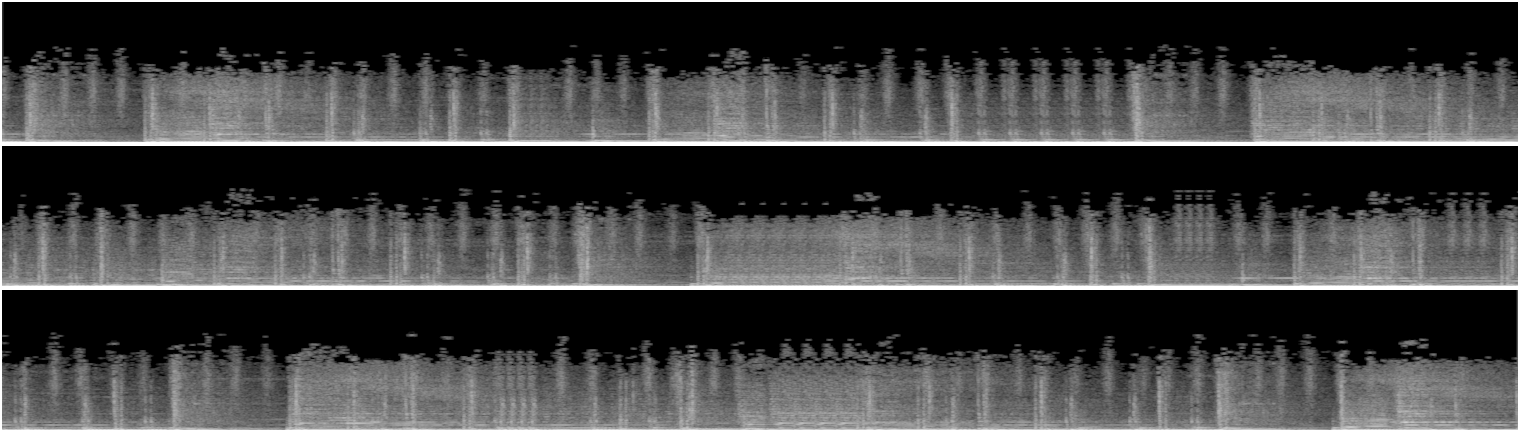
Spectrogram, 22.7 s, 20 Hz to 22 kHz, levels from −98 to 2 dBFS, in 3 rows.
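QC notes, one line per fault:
Throughout: MP3 compression, likely. Treble is cut off and weak detail flickers in and out from frame to frame, giving a watery, swirly texture with smeared attacks. The plainly audible damage points to a low bitrate of about 64 kbps.
2.63, 5.01, 11.27, 13.47, 14.85, 17.67 and 19.11 s: repeated frames. Short blocks of 52 to 157 ms are replayed two to four extra times, producing a stutter. Each event lengthens the audio by 0.1 to 0.63 s.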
